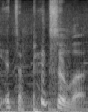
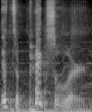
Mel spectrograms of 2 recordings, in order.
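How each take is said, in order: First: The word ends in a vowel, without R. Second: The word ends with a clear, hard R sound. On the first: The speaker calls it right. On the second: The speaker calls it wrong.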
